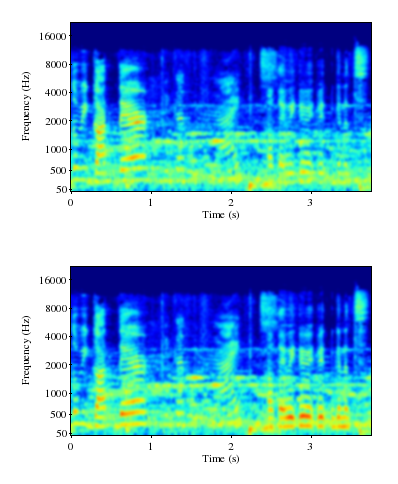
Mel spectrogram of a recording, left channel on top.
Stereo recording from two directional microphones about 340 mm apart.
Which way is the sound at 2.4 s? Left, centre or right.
Right.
